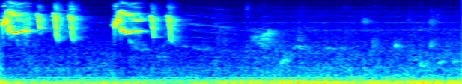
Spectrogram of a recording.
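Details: Orange-headed thrush kept in a cage in North Bali delivering two rapid, buzzy-edged twittering bursts of high notes close together, followed by faint soft notes and low hum.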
